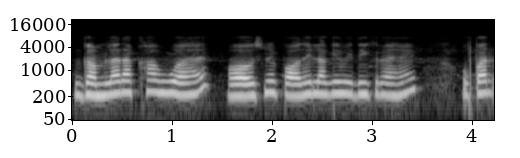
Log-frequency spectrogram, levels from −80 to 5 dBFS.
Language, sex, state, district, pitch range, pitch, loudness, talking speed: Hindi, female, Chhattisgarh, Raigarh, 225-255 Hz, 240 Hz, -17 LUFS, 185 wpm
